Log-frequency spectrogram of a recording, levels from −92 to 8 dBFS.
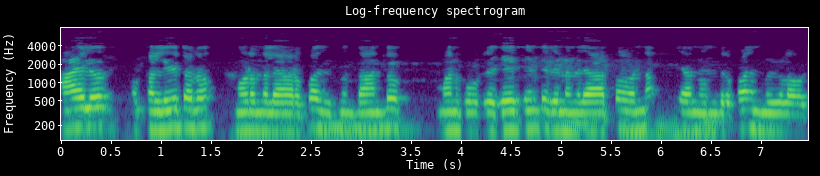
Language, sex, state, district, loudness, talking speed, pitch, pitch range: Telugu, male, Andhra Pradesh, Anantapur, -15 LUFS, 55 wpm, 165 Hz, 160-180 Hz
